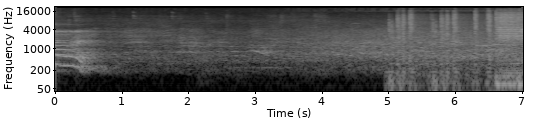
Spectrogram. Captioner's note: crowd chatter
